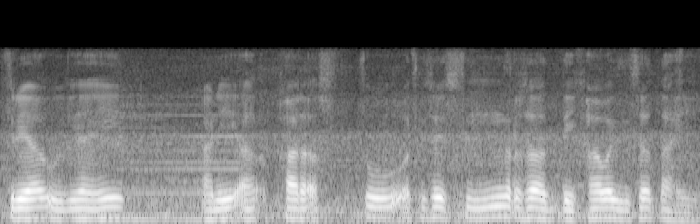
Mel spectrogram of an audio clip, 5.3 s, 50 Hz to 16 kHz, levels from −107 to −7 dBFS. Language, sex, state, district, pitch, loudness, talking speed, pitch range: Marathi, male, Maharashtra, Gondia, 120 Hz, -17 LUFS, 150 wpm, 115-125 Hz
